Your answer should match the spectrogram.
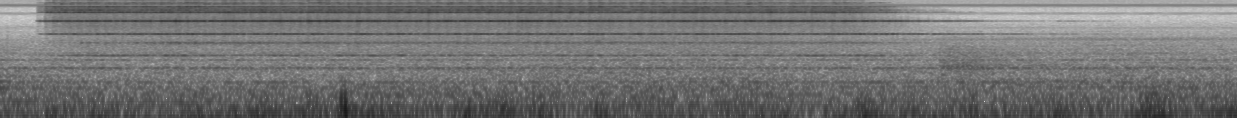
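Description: Altar bells rung at the elevation of the consecrated host, marking the consecration: a bright, steady ringing of several high tones that starts abruptly and stops about nine seconds in.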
